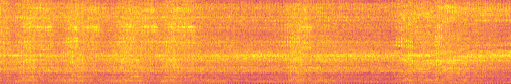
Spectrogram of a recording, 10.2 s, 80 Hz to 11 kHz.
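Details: 2006 Yamaha Vega R new motorcycle after engine teardown and parts replacement for a harsh, rough-sounding engine: even, quick single-cylinder putter at idle with steady rhythm, no knocking or harshness; runs smoothly.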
